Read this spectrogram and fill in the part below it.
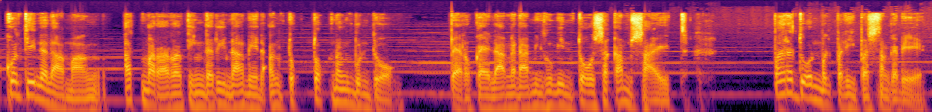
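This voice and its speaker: A man narrates a scripted horror story in the first person. Soft music plays behind him. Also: low-pitched, big pitch swings, normal speed.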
